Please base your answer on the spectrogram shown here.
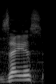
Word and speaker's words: Zeus: Kean dashing on forward snipping up Zeus here just a little bit or Zas as we pronounce it yeah there was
